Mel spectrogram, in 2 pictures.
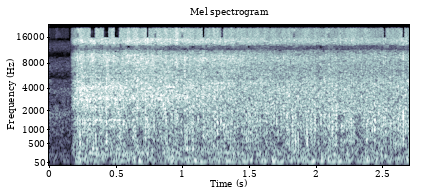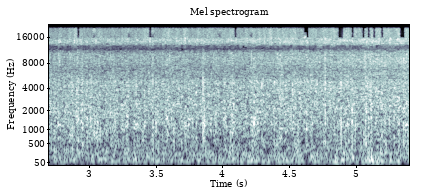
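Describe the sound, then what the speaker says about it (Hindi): Very heavy downpour in Haridwar, a steady dense roar of rain that starts abruptly and stays loud and even throughout, with no voices. "ये बारिश कोई मामूली बारिश तो है नहीं।"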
